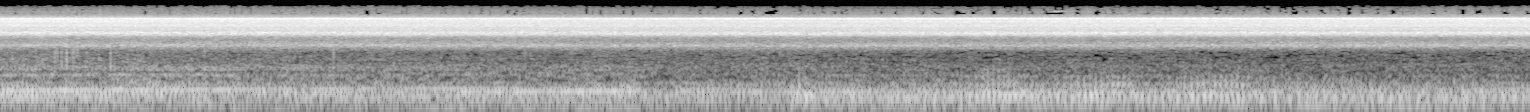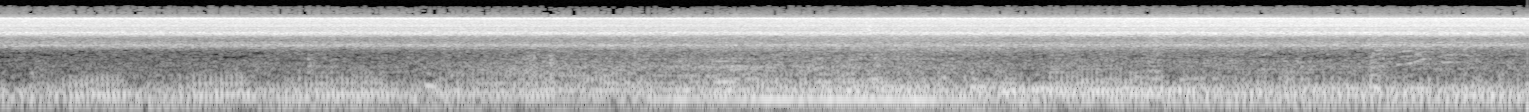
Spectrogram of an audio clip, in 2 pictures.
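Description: Continuous high-pitched insect drone, as from a cicada chorus, holding steady throughout, over a low rumble.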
